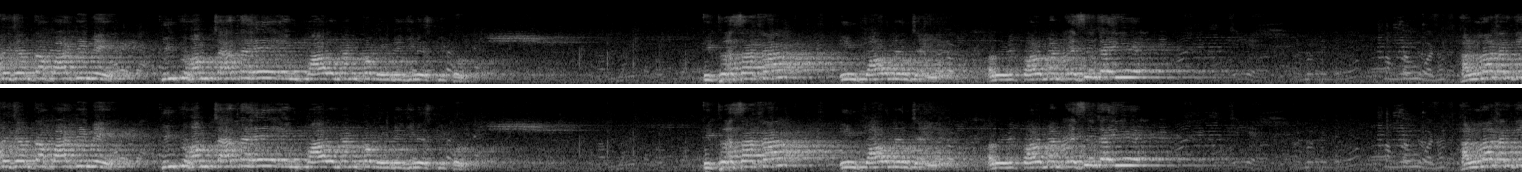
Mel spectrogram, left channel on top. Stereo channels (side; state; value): both; normal; correlation 0.40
